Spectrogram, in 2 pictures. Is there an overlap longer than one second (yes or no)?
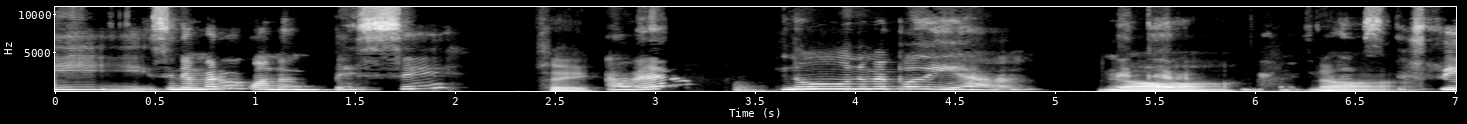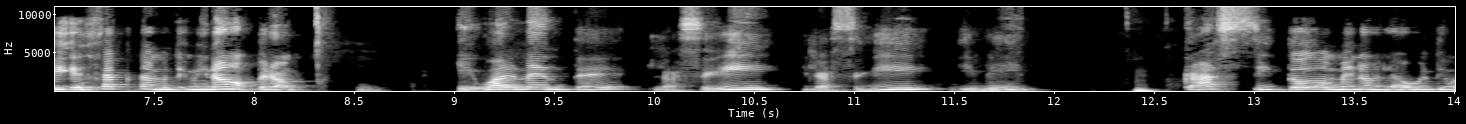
yes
